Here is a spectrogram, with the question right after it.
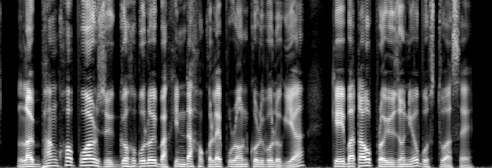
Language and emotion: Assamese, neutral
